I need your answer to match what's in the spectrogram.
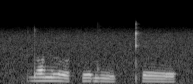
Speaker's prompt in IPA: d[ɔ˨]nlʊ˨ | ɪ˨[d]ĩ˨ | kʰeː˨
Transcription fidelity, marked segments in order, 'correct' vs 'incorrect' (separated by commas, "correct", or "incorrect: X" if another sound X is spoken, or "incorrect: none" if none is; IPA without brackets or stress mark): correct, correct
